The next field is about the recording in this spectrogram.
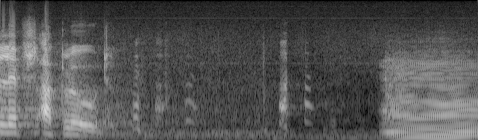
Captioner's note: laughter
